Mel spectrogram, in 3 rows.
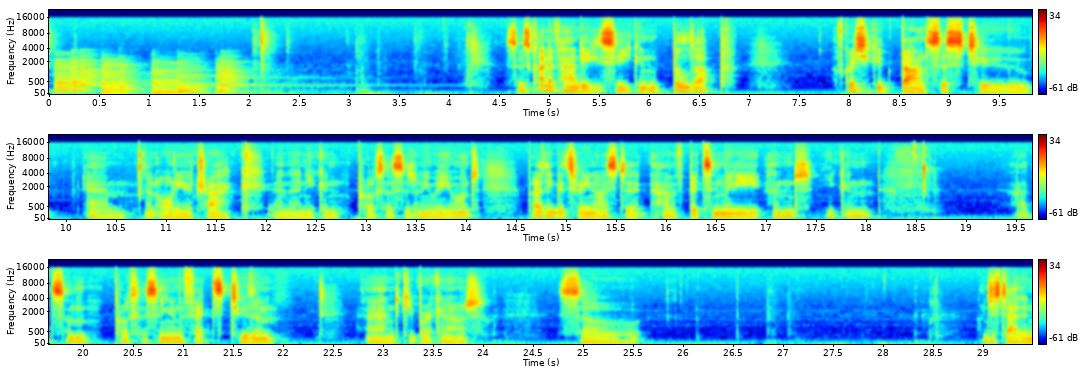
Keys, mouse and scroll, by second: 0.2 space, 2.1 space, 3.6 Home, 18.4-19.7 drag, 24.0 right click, 26.9 click, 28.3 right click.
